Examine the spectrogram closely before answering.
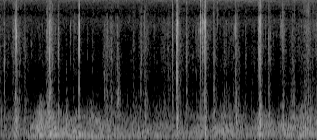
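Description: Leaves rustle and twigs snap close by.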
